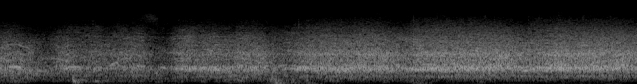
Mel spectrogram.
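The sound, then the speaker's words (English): A large arena crowd at a wrestling match boos Hit Row for beating up LA Knight in the corner, a loud, sustained roar of many voices holding steady for the whole stretch with no one speaking over it. “They are booing Hit Row for beating up LA Knight in the corner.”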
